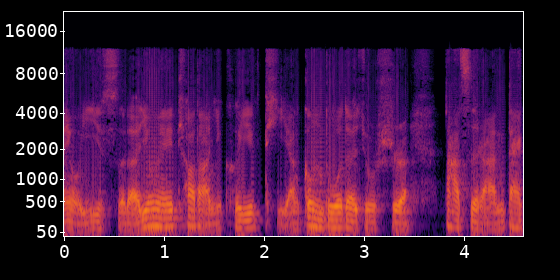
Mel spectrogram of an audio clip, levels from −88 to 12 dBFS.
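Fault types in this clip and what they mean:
Filter restarted on every block: the speech carries a buzz at 200 Hz, because a filter in the chain loses its memory at each block boundary and begins again from zero. A small transient is produced at the start of every block. The blocks arrive 200 times a second, which points to a block of about 5 ms. On a waveform this appears as regularly spaced ticks riding on the speech, and on a spectrogram as a 200 Hz line and its harmonics throughout, strongest where the speech is loud.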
